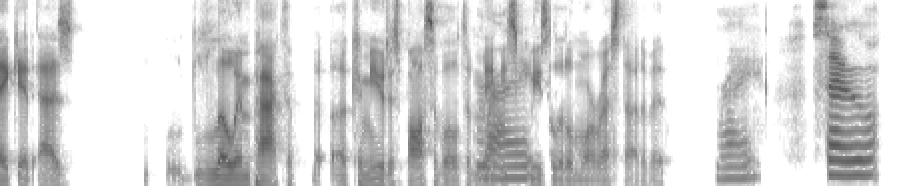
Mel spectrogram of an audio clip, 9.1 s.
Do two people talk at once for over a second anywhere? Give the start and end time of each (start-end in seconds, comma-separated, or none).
none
